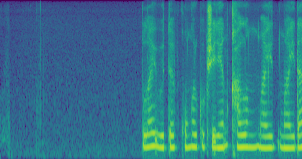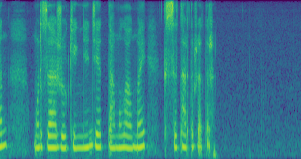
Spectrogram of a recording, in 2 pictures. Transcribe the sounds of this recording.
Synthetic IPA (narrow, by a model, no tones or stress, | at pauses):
b̥ʊlˠɑjwɵt̪ɪp̚qʰo̞ɴəɾkʲʰɵkʃe̞d̪e̞ɴqʰɑlˠəɴmɑjd̪ɑnməɾzɑʒɵkʲʰe̞ŋne̞nd̪e̞d̪̥ɑməlˠɑlˠmɑjkʲʰɪ̥sɪt̪ʰɑɾt̪əpʒɑ̰t̪əɾ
